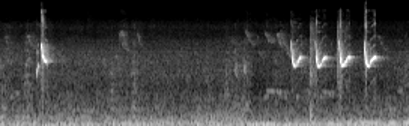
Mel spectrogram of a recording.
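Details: A calling male olive-backed tailorbird gives a single sharp falling chirp, then after a long quiet stretch a tight run of four clear downslurred notes, with soft background twittering.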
